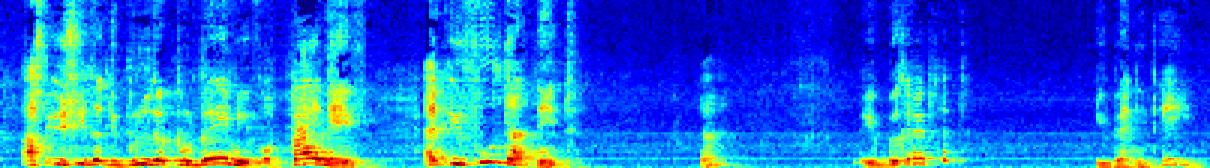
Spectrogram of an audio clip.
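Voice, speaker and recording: A middle-aged pastor whose voice sits high preaches in a church hall, regularly checking in with "ja?" and building fervour through his testimony. The sound is echoey and distant, with faint background noise.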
